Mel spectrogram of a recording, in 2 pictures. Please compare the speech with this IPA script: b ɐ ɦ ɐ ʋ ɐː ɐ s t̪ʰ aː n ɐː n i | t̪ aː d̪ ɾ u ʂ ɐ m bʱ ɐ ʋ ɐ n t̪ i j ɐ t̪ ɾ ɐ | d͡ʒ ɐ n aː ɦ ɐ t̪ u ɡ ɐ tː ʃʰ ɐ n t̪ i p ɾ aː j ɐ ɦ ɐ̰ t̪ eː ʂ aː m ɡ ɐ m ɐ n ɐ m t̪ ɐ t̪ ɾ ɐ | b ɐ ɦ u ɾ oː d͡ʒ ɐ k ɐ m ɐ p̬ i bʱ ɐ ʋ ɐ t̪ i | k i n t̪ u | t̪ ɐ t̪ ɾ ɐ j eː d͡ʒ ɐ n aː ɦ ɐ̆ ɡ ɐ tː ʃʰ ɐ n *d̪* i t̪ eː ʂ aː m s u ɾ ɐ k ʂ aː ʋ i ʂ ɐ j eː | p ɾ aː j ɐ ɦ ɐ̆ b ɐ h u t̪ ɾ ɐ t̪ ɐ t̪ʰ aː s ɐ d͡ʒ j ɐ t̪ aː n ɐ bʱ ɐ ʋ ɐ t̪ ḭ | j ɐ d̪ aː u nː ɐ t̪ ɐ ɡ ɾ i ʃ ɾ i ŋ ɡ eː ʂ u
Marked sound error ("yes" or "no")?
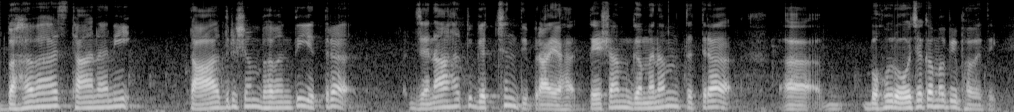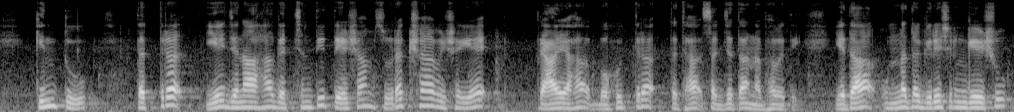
yes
